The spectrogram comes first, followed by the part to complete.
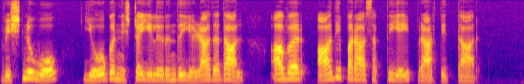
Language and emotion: Tamil, neutral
